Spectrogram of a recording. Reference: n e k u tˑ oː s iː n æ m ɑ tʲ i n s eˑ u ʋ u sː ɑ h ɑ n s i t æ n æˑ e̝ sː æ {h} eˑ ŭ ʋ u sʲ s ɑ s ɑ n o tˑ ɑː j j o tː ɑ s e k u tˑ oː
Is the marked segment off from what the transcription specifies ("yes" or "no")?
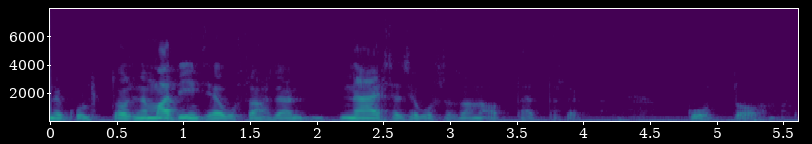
yes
